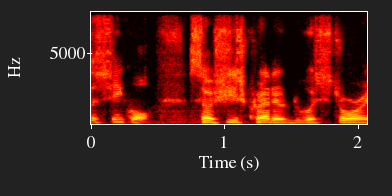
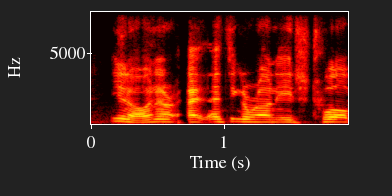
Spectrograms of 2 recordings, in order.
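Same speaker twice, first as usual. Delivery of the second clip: ordinary talk, nothing marked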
